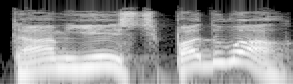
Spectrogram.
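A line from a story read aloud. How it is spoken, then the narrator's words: Shouting. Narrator (Russian): крикнул я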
